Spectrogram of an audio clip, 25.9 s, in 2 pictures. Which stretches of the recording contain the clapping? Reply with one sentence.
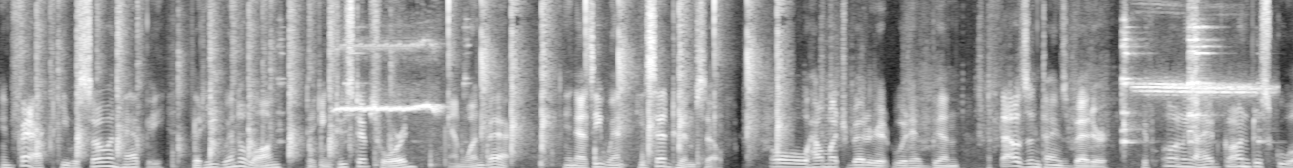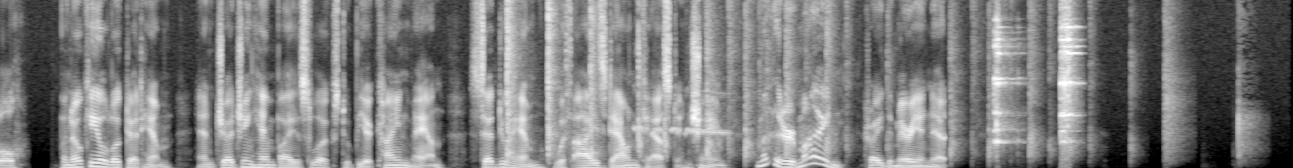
The clapping can be heard from 0.2 to 8.0 s and from 18.0 to 25.6 s.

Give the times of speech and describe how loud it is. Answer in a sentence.
You can hear the speech from 0.1 to 22.4 s, at a steady volume.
